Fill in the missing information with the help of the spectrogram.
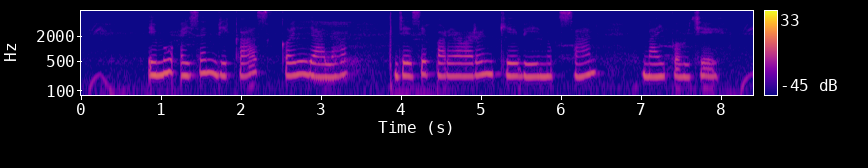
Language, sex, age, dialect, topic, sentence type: Bhojpuri, female, 25-30, Northern, agriculture, statement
